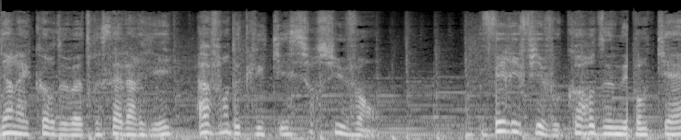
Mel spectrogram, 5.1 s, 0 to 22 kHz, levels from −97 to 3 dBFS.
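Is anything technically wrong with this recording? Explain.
Yes. There are brief skips at 0.78, 1.76, 3.72 and 4.70 s, each losing roughly 20 ms. They fall about one second apart, except for a two-second gap between 1.76 and 3.72 s. This points to audio missing between chunks. The likely cause is a recorder handling sound in one-second blocks and dropping a sliver at each handover. The edges are butted together, so the sound jumps forward abruptly.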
